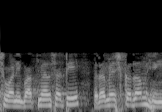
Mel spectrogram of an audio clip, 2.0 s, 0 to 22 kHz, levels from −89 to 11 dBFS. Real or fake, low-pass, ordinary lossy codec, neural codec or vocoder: real; 3.6 kHz; AAC, 16 kbps; none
